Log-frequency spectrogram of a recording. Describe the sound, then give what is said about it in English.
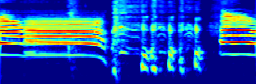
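A person screeches in a loud, sustained, high-pitched wail that dips at its end, lets out a few choppy vocal yelps, then launches into another long shrill screech. “Do you care to tell me why you're screeching?”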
